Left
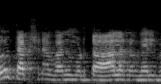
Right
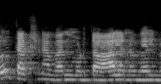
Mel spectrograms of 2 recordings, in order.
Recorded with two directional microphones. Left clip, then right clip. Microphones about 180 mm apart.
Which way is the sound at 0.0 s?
50° left (ahead or behind).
